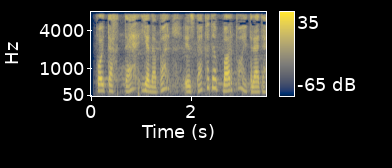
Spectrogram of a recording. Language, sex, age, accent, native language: Uzbek, female, 12-17, Toshkent shahri, Uzbek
